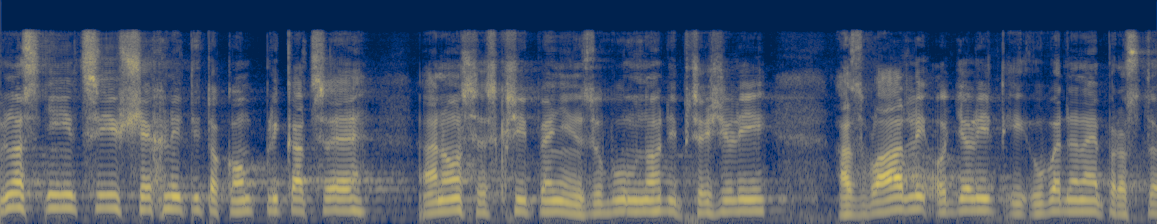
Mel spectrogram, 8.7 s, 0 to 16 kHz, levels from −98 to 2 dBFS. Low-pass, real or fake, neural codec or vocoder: 9.9 kHz; fake; vocoder, 22.05 kHz, 80 mel bands, Vocos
